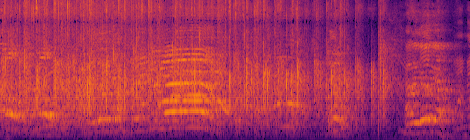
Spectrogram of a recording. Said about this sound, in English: come on, clap your hands with me right now.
